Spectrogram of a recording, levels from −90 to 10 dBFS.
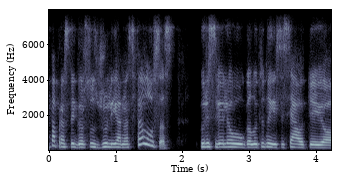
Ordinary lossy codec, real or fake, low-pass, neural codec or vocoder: Opus, 32 kbps; real; 7.2 kHz; none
